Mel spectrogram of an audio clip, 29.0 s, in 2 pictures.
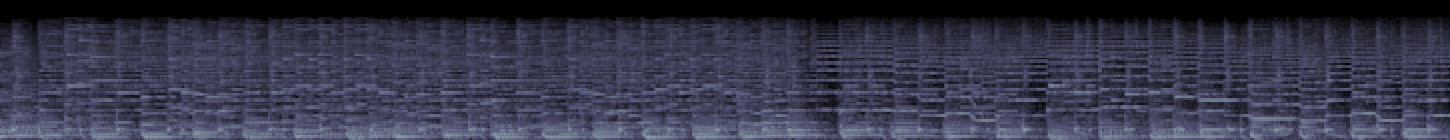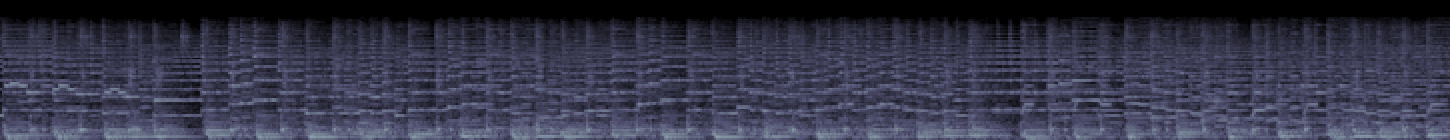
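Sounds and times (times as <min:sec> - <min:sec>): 
ringtone: 0:00.0 - 0:29.0.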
